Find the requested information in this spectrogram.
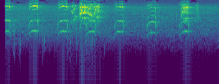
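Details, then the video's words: Green-barred woodpecker song; a series of loud, clear, ringing, arched notes, repeated about every half second with steady spacing, on a quiet background. "CANTO do PICA-PAU-VERDE-BARRADO (COLAPTES MELANOCHLOROS), GREEN-BARRED WOODPECKER, PICA-PAU CARIJÓ."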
